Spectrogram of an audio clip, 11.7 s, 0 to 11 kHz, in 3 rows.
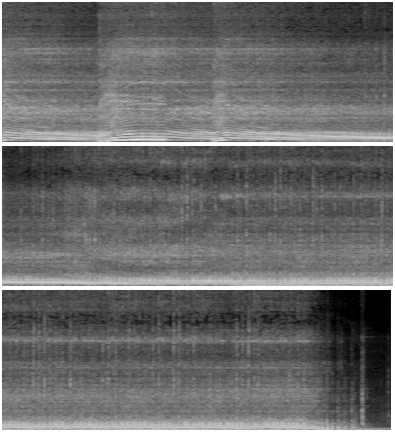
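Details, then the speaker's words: Hypo 660 build chainsaw with ported work, just after adding a third muffler port, 25 bar fitted: a few quick revs up and down, then a steady crisp high-speed scream; strong, snappy and healthy. "i don't know if it's back pressure or what but it didn't donkey kick my ass after putting that port on it"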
